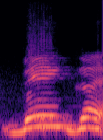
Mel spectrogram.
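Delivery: बिग split into two beats, बि-ग; two syllables. Shown as a demonstration. Teacher showing a class the two syllables of बिग, syllable by syllable. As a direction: say बिग in two separate pieces. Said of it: "दो खंड में बोल रहे हैं".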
